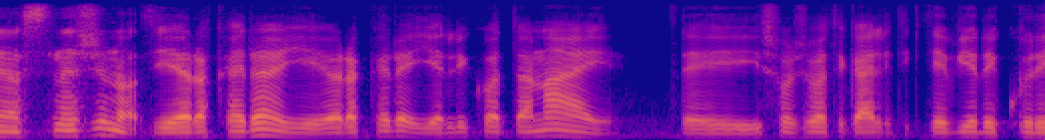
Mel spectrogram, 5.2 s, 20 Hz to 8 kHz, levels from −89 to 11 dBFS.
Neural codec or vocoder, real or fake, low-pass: codec, 16 kHz, 0.9 kbps, LongCat-Audio-Codec; fake; 7.2 kHz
